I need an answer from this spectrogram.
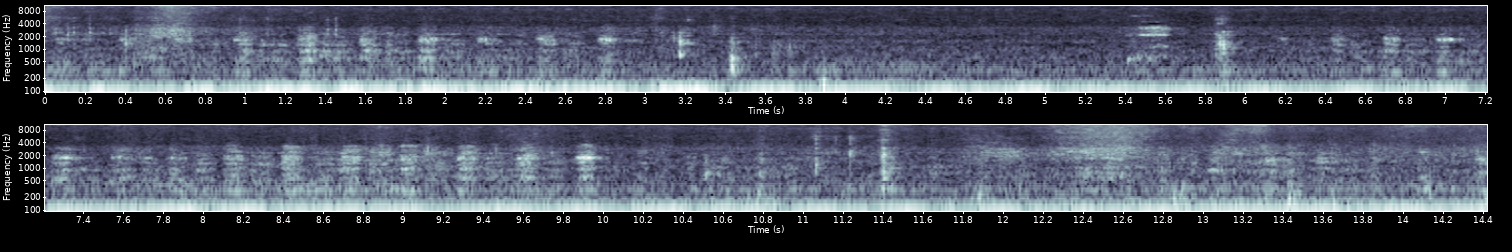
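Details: Gabbana, a Standard Poodle in labor, giving birth to seven puppies, panting hard and fast at roughly two and a half breaths per second. The breaths are uneven, with a steady low hum underneath and a few soft knocks.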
